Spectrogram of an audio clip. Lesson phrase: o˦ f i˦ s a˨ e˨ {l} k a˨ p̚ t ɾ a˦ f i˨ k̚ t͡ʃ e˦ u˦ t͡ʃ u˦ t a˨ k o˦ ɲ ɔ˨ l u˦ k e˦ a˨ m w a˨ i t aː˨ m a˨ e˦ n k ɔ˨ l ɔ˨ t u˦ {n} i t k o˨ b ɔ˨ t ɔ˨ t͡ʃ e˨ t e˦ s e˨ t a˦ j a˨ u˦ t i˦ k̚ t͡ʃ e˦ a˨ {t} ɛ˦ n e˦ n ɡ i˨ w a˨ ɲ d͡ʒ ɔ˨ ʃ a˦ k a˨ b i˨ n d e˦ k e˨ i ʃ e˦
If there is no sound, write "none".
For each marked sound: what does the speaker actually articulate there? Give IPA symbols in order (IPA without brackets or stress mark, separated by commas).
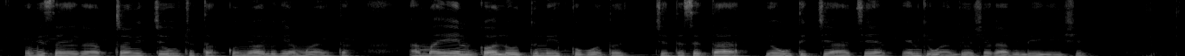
none, n, t͡ʃ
